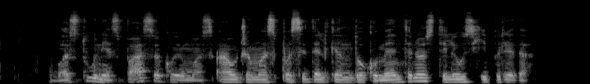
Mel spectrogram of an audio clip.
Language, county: Lithuanian, Šiauliai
